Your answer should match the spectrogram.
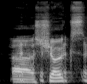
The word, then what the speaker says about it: Sjokz: because it's spelled SJOKZ, and if I didn't know how to pronounce it properly, I would probably fuck it up too, to be honest. So, but it's just Shokes.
